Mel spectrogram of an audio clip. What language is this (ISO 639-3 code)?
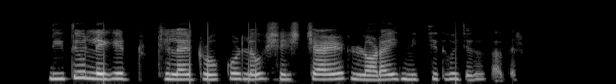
ben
